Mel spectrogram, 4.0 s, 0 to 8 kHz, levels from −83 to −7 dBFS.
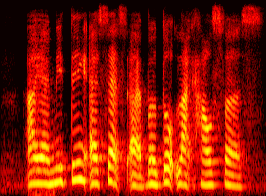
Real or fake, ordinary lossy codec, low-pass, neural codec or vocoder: fake; Opus, 24 kbps; 7.2 kHz; vocoder, 44.1 kHz, 128 mel bands, Pupu-Vocoder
